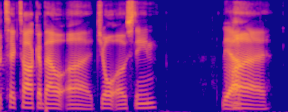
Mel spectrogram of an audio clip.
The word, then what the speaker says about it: Osteen: Googling on this Joel Osteen Olsteen I'll call him Olsteen just to piss everyone off yeah people kept commenting that on the video I didn't notice you were saying that I know I was saying it wrong the whole time but uh uh he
